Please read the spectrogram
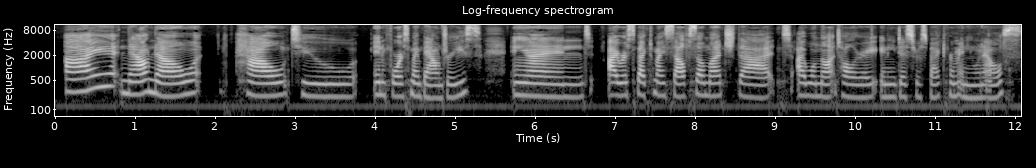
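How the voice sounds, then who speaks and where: A woman with a Mountain West accent speaks very slowly at a fairly high pitch, her tone bright and sharp. Her intonation stays fairly even, and the recording is very clean with a silent background. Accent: General American (Mountain West). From Wyoming, Casper. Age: 20s. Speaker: pageant titleholder and boutique owner. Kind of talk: radio interview.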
